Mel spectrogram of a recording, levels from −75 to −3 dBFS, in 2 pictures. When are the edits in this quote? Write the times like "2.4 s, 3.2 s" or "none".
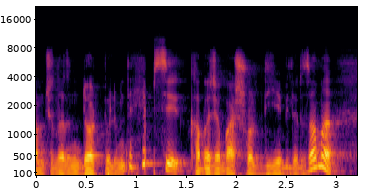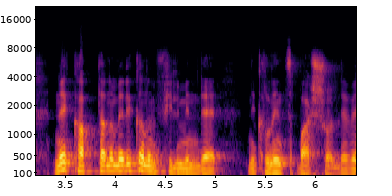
5.4 s

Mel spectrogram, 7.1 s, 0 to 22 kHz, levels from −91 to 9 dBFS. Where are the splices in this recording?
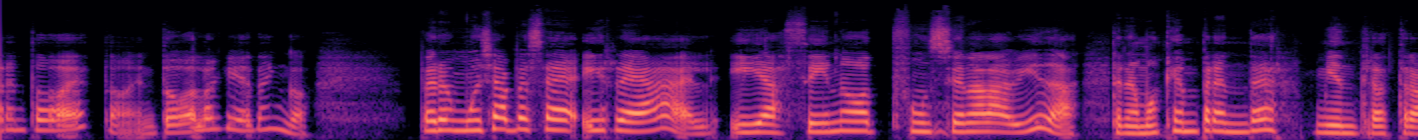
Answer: none

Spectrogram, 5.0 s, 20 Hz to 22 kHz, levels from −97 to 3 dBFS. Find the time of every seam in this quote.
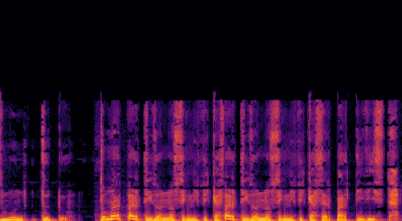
1.0 s, 2.8 s

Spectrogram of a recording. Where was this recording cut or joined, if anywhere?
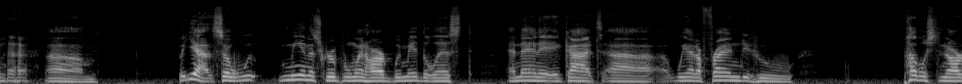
none

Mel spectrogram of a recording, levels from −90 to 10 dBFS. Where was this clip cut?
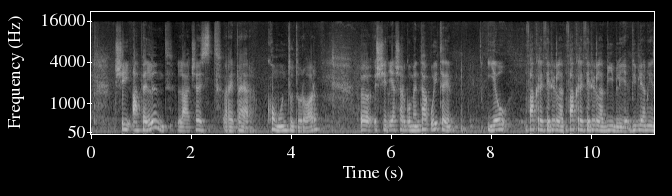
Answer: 5.9 s, 9.4 s

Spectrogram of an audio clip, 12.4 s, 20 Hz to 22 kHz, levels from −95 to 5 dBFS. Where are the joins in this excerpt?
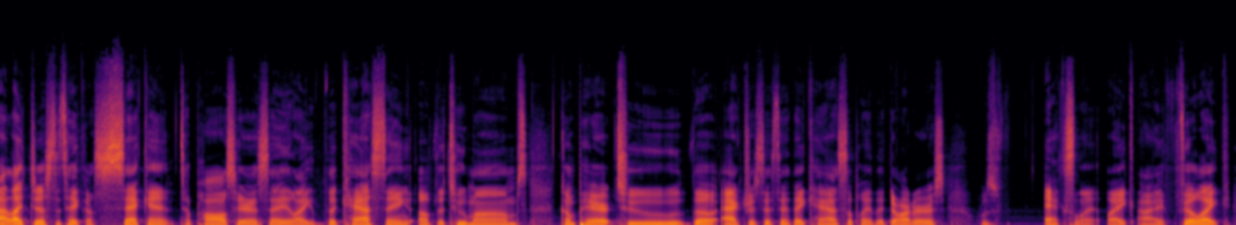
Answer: none

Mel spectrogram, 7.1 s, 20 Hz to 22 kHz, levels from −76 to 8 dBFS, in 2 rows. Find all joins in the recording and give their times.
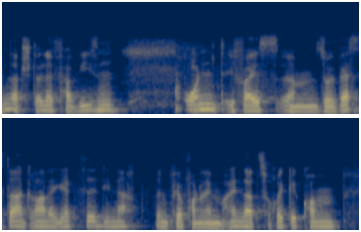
none

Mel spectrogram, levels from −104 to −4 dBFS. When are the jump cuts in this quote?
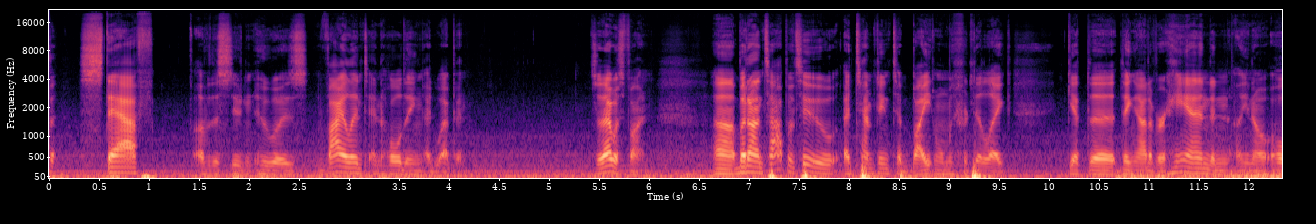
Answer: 1.4 s, 2.6 s, 3.8 s, 7.4 s, 7.9 s, 8.8 s, 9.2 s

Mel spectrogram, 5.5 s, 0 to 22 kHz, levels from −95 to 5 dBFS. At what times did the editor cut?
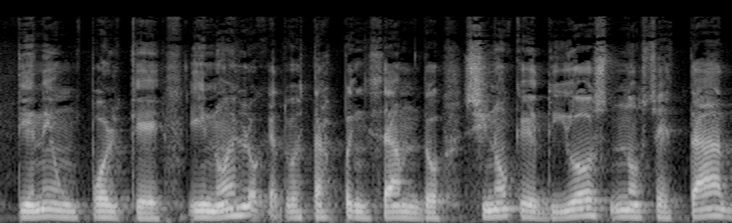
none

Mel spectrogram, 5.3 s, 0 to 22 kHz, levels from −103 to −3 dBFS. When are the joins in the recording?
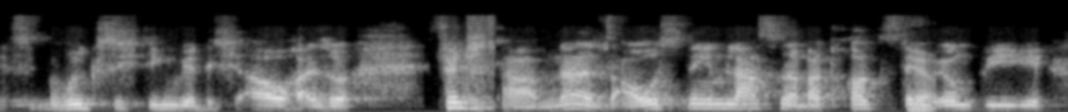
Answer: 2.5 s, 3.0 s

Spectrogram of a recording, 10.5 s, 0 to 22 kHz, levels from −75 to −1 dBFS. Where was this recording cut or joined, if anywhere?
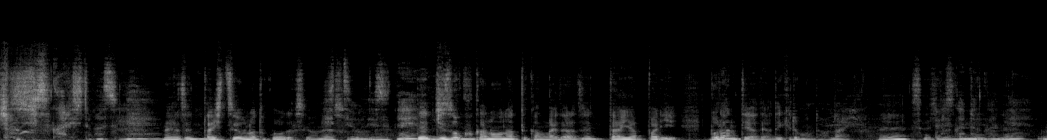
7.0 s

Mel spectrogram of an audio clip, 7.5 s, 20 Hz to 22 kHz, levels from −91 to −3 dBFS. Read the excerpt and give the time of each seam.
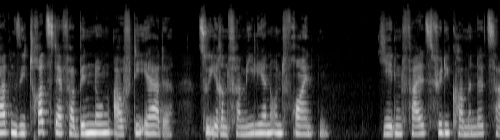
none

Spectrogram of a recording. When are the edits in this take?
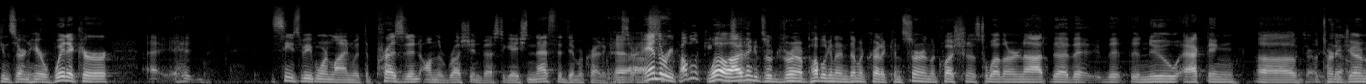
3.1 s, 10.5 s

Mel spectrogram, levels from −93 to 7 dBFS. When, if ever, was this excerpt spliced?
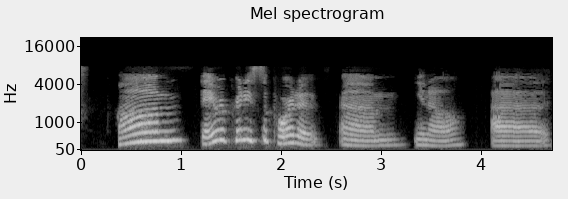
1.1 s, 2.5 s

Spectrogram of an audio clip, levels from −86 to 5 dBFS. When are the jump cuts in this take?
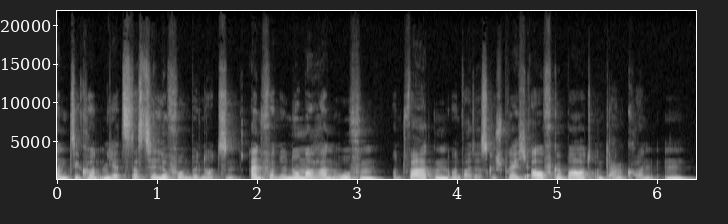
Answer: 4.0 s

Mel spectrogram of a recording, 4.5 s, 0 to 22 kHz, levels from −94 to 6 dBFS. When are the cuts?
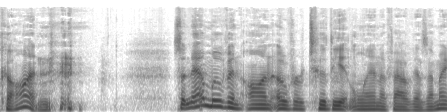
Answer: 0.9 s

